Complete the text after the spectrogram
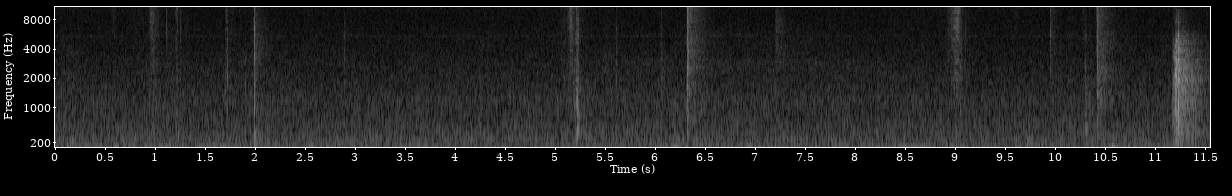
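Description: Cards slap softly down onto a table.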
